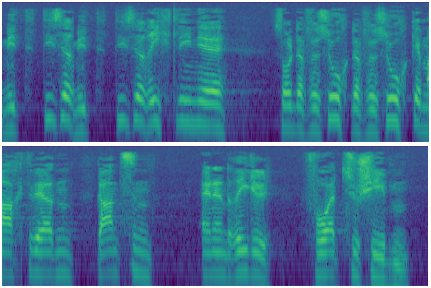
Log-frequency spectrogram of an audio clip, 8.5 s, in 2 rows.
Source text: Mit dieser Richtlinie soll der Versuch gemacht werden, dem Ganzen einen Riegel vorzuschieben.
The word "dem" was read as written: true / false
false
